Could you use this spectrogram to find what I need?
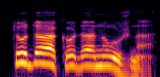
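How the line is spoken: Gloomy grumbling guide. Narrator (Russian): мрачно пробурчал проводник

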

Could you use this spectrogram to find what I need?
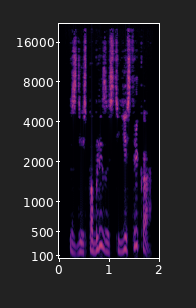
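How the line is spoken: Calm. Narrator (Russian): спокойно произнес Кайл

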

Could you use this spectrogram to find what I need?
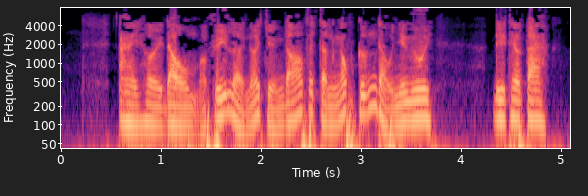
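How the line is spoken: Smiling reply. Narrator (Vietnamese): Từ Tử Lăng mỉm cười đáp

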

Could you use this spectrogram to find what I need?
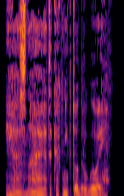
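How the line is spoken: Heavy sigh. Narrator (Russian): тяжело вздохнул

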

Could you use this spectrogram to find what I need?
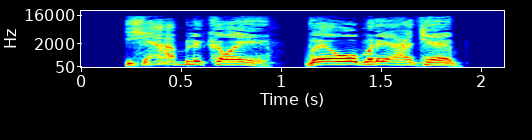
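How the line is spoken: Squeaked, giant rat. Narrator (Russian): пропищал 2,5-метровый крыс

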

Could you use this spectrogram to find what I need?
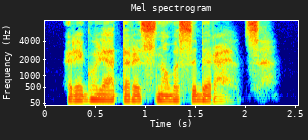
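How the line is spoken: Said quietly. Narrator (Russian): тихо произнес он

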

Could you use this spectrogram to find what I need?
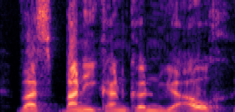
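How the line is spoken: Calling out. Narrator (German): rief Michael

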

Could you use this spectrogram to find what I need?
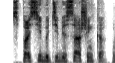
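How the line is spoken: Exclaimed. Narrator (Russian): воскликнул Витька

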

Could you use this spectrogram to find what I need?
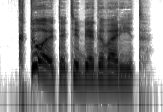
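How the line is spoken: Displeased snap. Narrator (Russian): недовольно огрызнулась женщина

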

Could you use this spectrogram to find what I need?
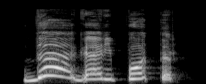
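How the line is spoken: Howled. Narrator (Russian): взвыл Добби

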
